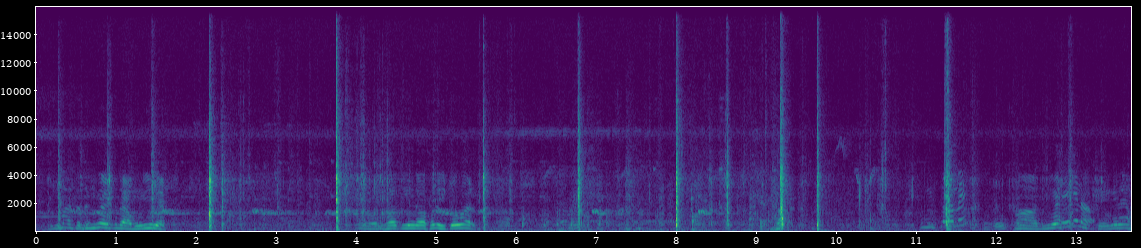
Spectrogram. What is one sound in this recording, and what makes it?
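Hoes strike and chop into soil.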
